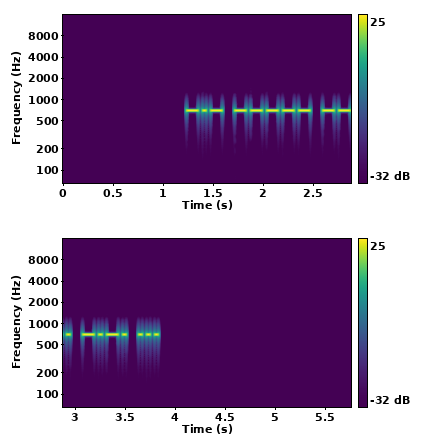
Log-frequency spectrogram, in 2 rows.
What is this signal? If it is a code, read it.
Morse code, heard as a keyed tone, about 30 wpm, 700 Hz. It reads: K0GCS
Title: USA Call Signs - 5 Characters - Repeated 2x - 30wpm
